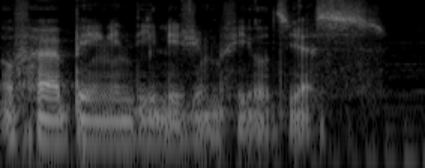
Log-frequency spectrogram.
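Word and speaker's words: Elysian: Now, we know how to pronounce that from a Greek perspective. It's It's the English It's the English pronunciation. Yeah. It's not the Greek one.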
